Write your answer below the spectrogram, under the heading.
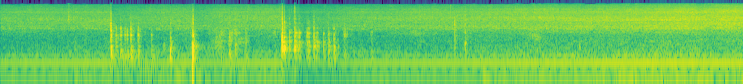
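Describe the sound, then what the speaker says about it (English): Australian lamb searing on a hot grill, a steady loud sizzle and hiss with sharp crackles and pops in the first few seconds, then a smoother continuous frying sound with no talk. "you hear that searing?"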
